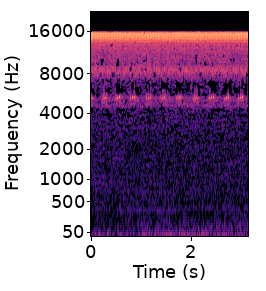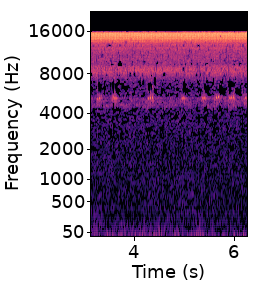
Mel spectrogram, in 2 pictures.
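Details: High, thin cricket chirps pulse evenly through a summer countryside scene by a golden wheat field, several pulses per second, with a soft breeze murmuring underneath.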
